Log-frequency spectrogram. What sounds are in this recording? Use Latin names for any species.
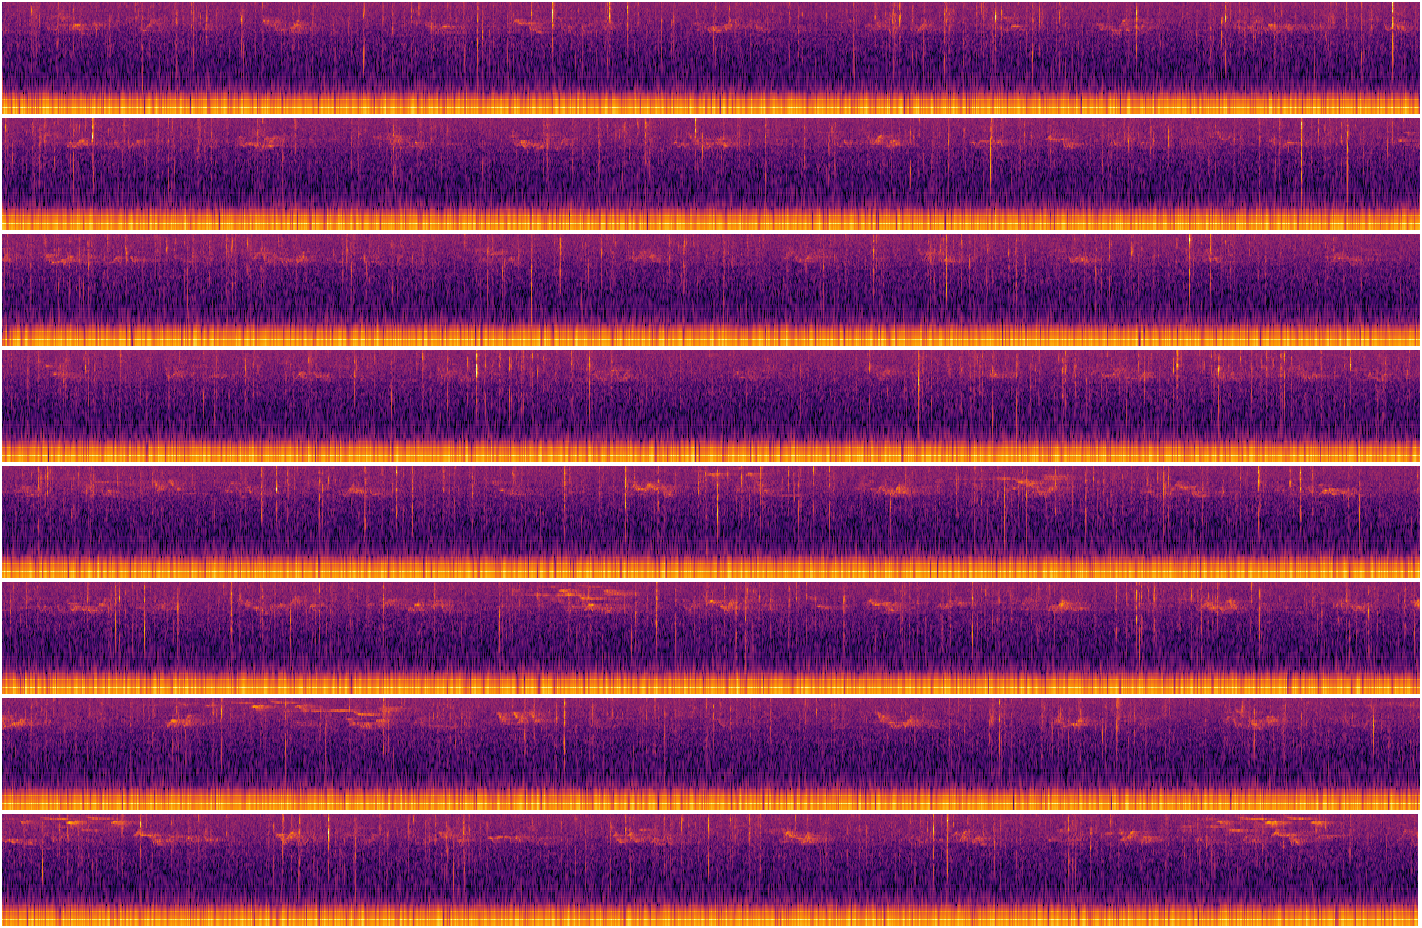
Vireo olivaceus, Setophaga virens, Setophaga fusca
